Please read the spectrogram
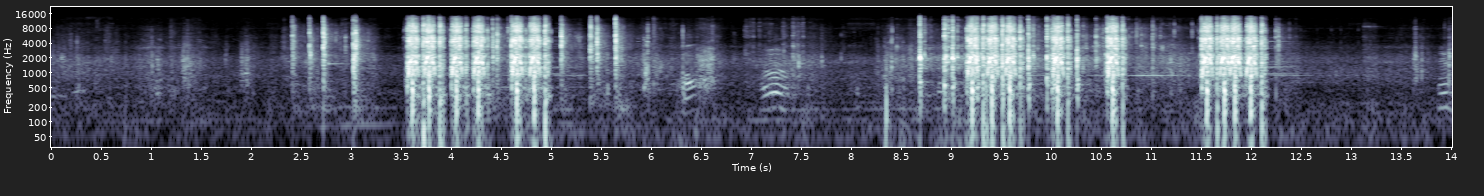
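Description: Airsoft guns firing: a few single shots, then several full-auto bursts of rapid, sharp clicking shots, each lasting one to two seconds.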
